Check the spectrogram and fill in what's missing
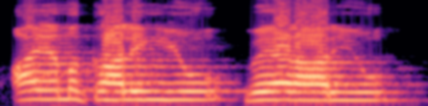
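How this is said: Every letter is stressed, with a Punjabi touch. "I am putting emphasis on every of the alphabet, which is making my English. Uh, you can say that there is a touch of Punjabi"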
